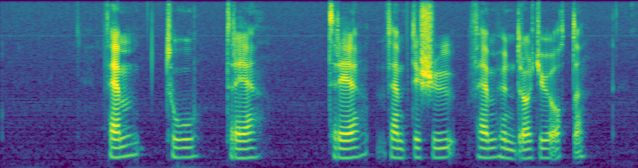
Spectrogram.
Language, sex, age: Norwegian, male, 21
